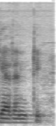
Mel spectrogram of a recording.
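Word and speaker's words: guarantee: इसको लिखा जाता है ग्वारंटी, लेकिन बोला जाता है गारंटी।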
